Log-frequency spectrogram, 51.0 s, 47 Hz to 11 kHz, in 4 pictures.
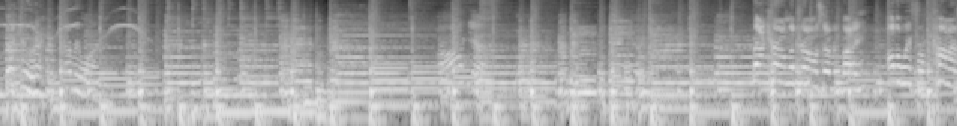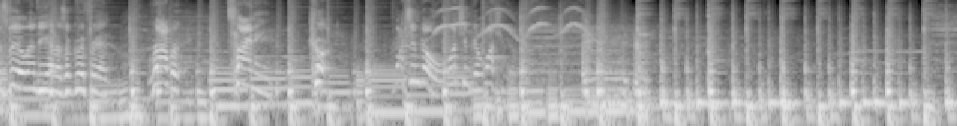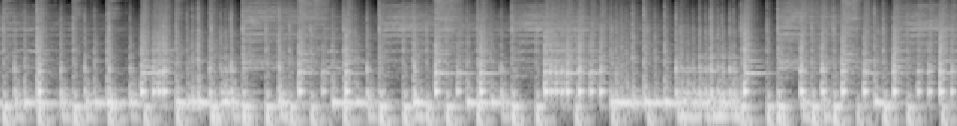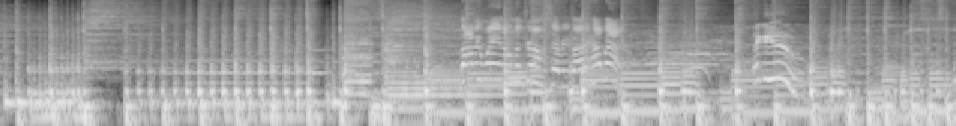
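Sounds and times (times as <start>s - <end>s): electric guitar: 0.0s - 12.4s, 42.9s - 51.0s
bass guitar riff: 0.0s - 22.7s, 42.2s - 51.0s
drum kit solo: 0.0s - 51.0s.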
